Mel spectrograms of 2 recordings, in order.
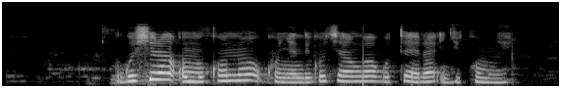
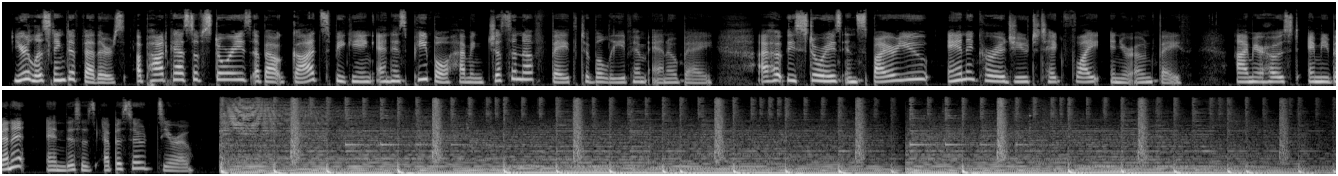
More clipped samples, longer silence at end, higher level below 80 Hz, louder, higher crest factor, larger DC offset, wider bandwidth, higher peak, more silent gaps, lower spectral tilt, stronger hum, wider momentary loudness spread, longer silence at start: neither; first, 0.45 s vs 0 s; second, -58 dBFS vs -26 dBFS; about the same, -19 LUFS vs -20 LUFS; about the same, 16 dB vs 18 dB; neither; second, 7.8 kHz vs 15.5 kHz; about the same, -4 dBFS vs -2 dBFS; neither; about the same, -5 dB/octave vs -4.5 dB/octave; neither; about the same, 11 LU vs 9 LU; first, 0.8 s vs 0.1 s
